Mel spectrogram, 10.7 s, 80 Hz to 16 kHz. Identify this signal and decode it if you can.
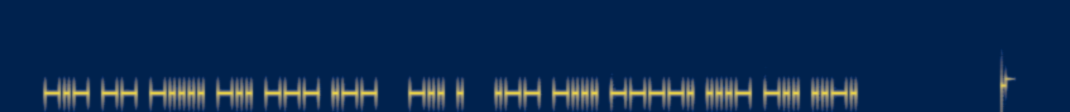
Morse code, heard as a keyed tone, about 25 wpm, 700 Hz. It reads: KM6DOW DE WB9VDF
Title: USA Callsign DE Callsign - 6 Characters - 25wpm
